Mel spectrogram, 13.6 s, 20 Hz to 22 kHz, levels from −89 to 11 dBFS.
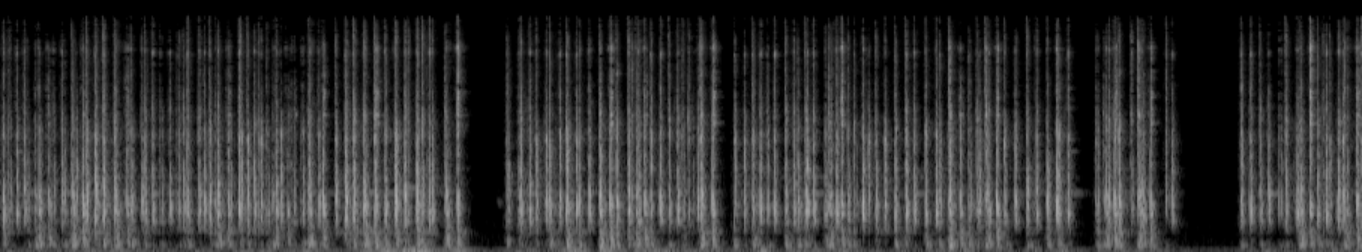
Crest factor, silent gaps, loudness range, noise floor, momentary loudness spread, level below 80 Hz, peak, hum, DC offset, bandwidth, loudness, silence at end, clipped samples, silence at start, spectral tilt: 28 dB; none; 2 LU; -68 dBFS; 8 LU; -52 dBFS; -2 dBFS; none; under 0.1%; 17 kHz; -29 LUFS; 0 s; under 0.1%; 0 s; -2 dB/octave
